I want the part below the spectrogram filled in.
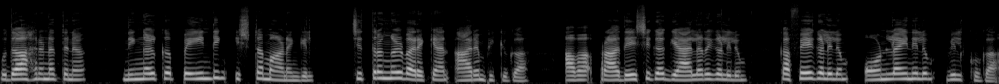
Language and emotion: Malayalam, neutral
